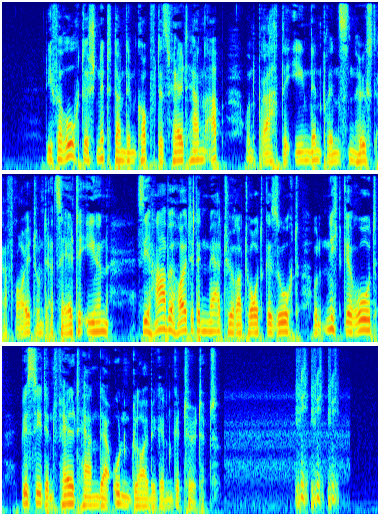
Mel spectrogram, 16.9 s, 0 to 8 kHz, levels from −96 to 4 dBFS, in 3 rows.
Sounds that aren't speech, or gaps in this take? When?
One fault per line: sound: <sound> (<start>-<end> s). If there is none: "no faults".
sound: laugh (15.7-16.3 s)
